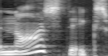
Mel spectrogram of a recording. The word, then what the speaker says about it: Gnostic: the way, this gnosis, Gnostic with the silent G in the beginning, this is the same word that we have the word knowledge today with K-N-O-W, and this is G-N-O.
